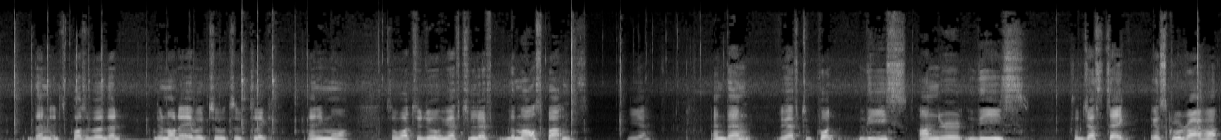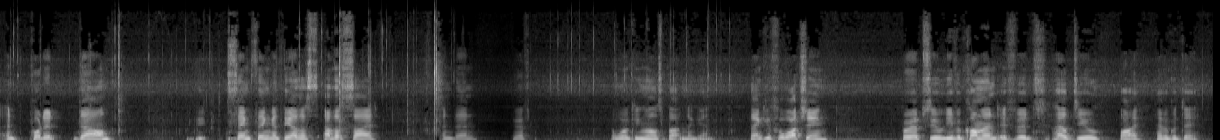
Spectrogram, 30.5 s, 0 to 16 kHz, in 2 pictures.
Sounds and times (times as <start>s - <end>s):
Speech: 0.4s - 8.2s, 8.9s - 16.8s, 17.6s - 20.0s, 20.8s - 22.0s, 22.9s - 25.7s, 26.6s - 30.4s.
